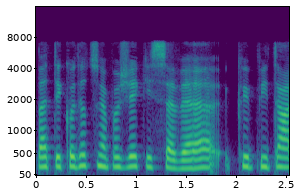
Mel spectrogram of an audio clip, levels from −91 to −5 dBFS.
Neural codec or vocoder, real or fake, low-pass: codec, 16 kHz, 0.8 kbps, ZipCodec; fake; 7.2 kHz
